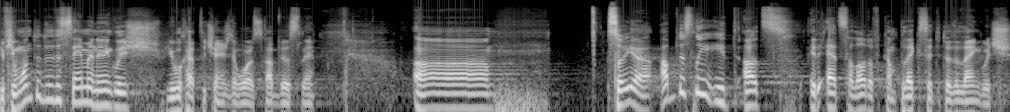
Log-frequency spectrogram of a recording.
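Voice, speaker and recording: Speaking in a Russian accent at a moderate pace, a man has a fairly high pitch. His voice swings very widely in pitch. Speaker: conference speaker. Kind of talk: tech talk. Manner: halting.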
